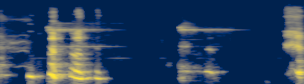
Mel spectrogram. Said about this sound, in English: Oh, my clock is dinging.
